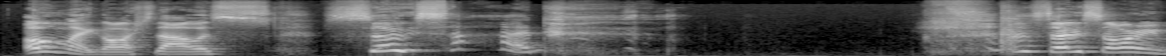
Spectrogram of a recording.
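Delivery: high, loud teary laugh over the words; laughing through tears. Real, not acted. To viewers, recalling the saddest episode, laughing tearfully. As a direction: laugh it off while still choked up.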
